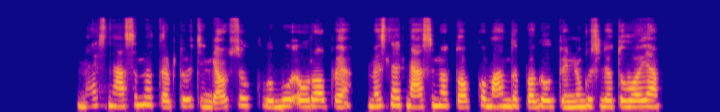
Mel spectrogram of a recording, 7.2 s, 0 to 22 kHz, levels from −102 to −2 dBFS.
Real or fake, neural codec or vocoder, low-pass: fake; autoencoder, 48 kHz, 128 numbers a frame, DAC-VAE, trained on Japanese speech; 10.8 kHz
